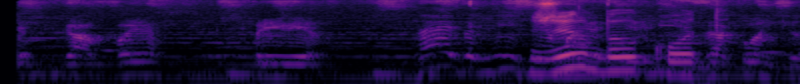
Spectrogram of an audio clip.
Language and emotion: Russian, neutral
